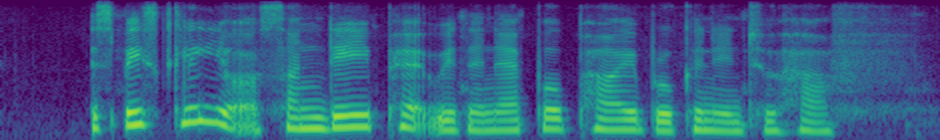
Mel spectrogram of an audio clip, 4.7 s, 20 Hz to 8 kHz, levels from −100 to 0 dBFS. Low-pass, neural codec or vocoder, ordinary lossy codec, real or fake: 7.2 kHz; none; Opus, 24 kbps; real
